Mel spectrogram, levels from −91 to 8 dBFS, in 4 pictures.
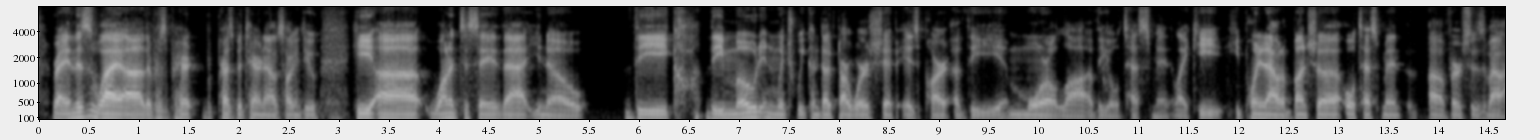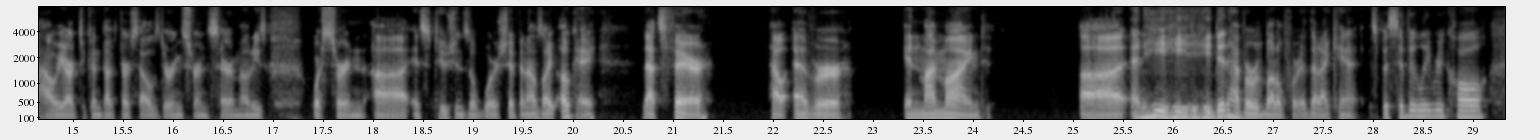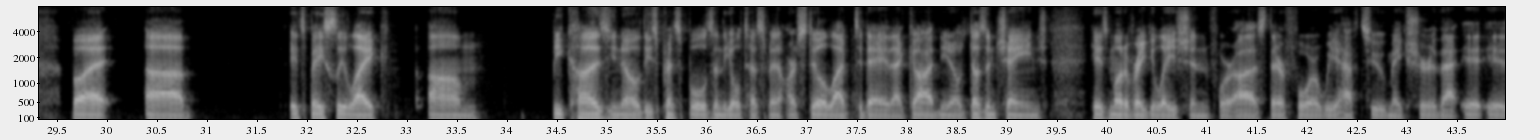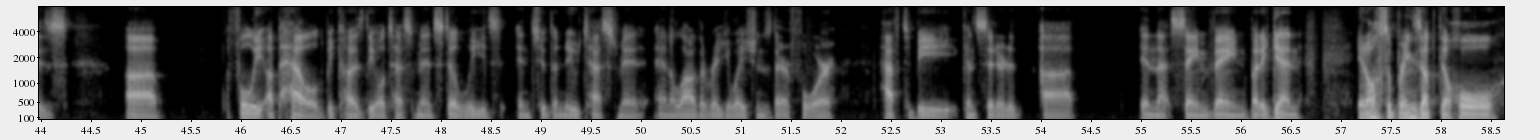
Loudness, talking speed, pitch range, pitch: -28 LUFS, 175 wpm, 80-100 Hz, 85 Hz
